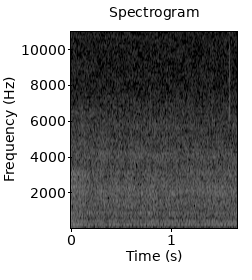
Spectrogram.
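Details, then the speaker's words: Vintage Kenmore 124.8055 (Dyna Mimar) fan, failed speed coil replaced with triac control, turned down a little; soft steady whoosh with faint low triac hum from the duty cycle, no rattle or tick; normal running at reduced speed. "And then you turn it all the way down if you want it to go slow. That's pretty decent. You still get the little hum of the Triac there performing the duty cycle."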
